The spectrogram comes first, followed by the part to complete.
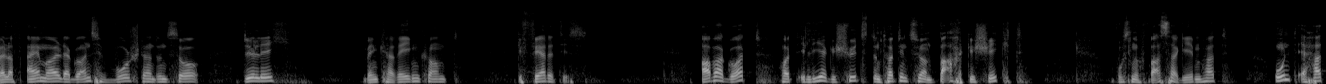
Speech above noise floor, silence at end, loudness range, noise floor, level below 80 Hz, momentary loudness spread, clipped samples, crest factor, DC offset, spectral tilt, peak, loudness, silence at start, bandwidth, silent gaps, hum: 39 dB; 0.05 s; 4 LU; -70 dBFS; -56 dBFS; 12 LU; under 0.1%; 20 dB; under 0.1%; -6.5 dB/octave; -12 dBFS; -32 LUFS; 0 s; 13 kHz; none; none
